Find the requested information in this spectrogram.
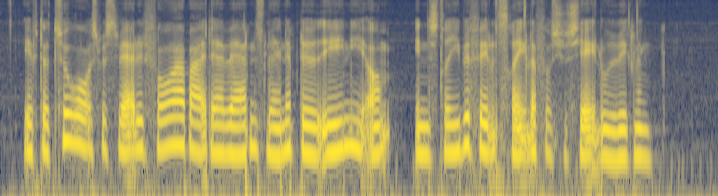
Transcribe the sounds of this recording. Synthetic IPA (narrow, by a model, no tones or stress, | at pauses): efd̥ɐt͡sʰo̝̰ːɒ̰ːsb̥e̝sʋæɐ̰lid̥fɒːɑ̈ːb̥ɑ̈ɪ̰d̥əæɐʋæɐd̥n̩slænəb̥le̝ːʊð̞̩ˠe̝ːniʔɒ̽me̝nsd̥ʁiːb̥əfel̰əsʁɛ̰ɪlʔɐfɒ̽so̝ɕɛ̰ːluð̞ˠʋe̝ɡ̥le̝ŋ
